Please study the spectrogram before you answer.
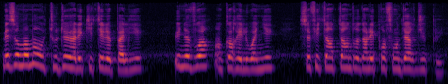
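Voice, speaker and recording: A woman reads a classic adventure novel aloud as an audiobook. Her narration is steady and goes phrase by phrase, in a fairly high voice. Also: moderate pace. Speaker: audiobook reader.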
